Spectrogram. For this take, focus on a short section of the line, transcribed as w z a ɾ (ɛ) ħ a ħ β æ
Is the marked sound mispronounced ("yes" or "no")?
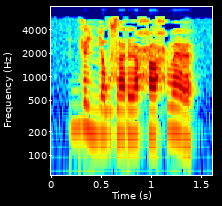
no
